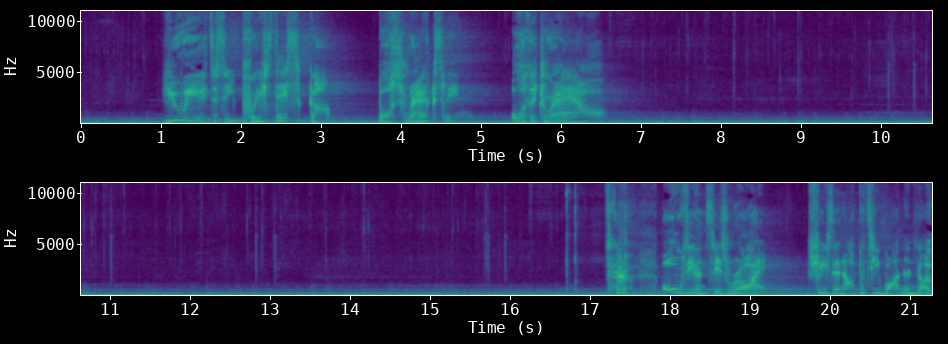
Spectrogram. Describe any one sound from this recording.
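A creature speaks in a rasping, gravelly voice.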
